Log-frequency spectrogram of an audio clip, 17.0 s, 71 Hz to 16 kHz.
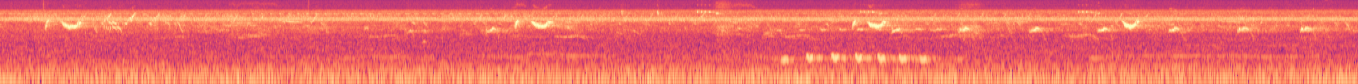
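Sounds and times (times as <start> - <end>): high insect drone: 0.0 - 16.9.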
